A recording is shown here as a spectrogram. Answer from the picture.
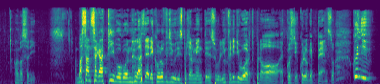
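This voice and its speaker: A man talks very fast while noticeable noise carries on in the background. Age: 20s. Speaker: gaming youtuber. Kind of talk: live gameplay commentary. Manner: casual, swearing outbursts.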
